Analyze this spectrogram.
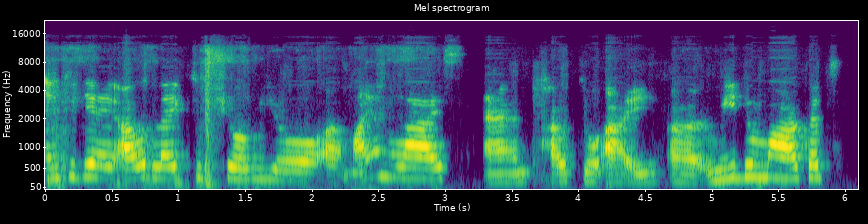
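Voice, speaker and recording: A woman with a non-native accent speaks at a fairly slow pace in a high pitch. Her tone is bright and sharp, and her pitch varies an ordinary amount. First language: not English. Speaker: crypto analyst. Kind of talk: live presentation. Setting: live stream. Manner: halting, many fillers.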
